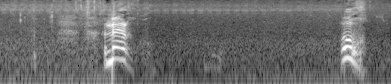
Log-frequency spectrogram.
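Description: A man cries out in anguish, close by.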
